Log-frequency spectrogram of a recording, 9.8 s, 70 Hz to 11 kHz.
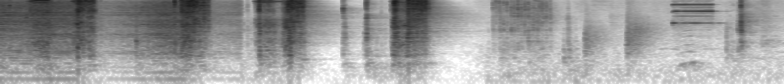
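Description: Bursts of ratcheting and wrench clicks while tightening and torquing Westin R5 nerf bar bracket bolts on a 2023 Ram 2500, short close rattling runs separated by pauses.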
